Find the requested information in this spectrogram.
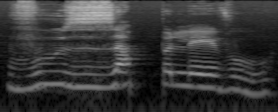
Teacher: If you see the S at the end of vous, normally it's not pronounced, but when it's connected to a word that starts with a vowel sound, like appeler, then we link them together and you pronounce the S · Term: liaison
